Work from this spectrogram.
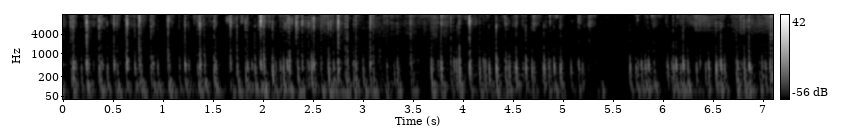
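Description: Long nails rapidly tap and scratch the solid ridges of a brown ridged rubber sneaker outsole held in both hands. The result is a dense run of quick, dull clicks and soft scrapes, centered in the low-mid range with no ring. The pattering pauses briefly near the end before resuming.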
